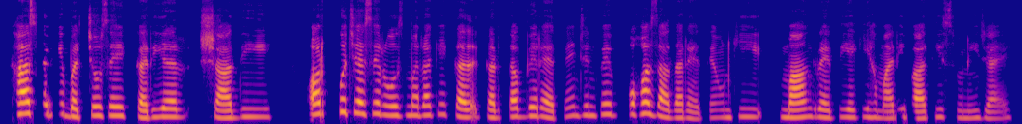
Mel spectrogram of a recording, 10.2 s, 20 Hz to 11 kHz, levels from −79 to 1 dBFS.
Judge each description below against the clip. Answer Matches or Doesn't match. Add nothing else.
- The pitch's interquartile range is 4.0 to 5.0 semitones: Matches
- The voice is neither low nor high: Doesn't match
